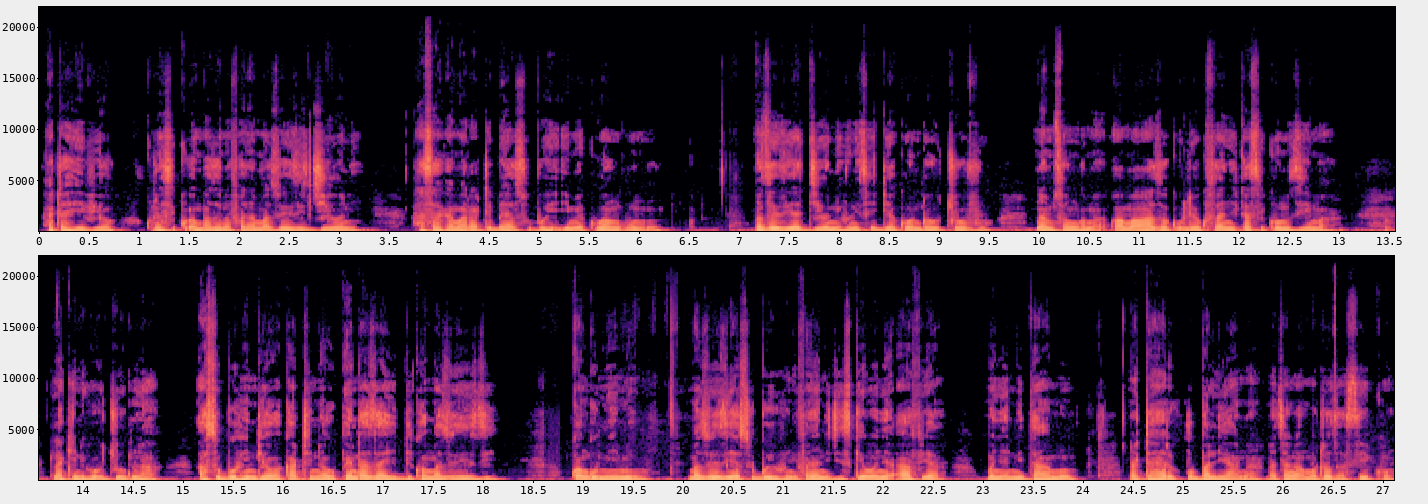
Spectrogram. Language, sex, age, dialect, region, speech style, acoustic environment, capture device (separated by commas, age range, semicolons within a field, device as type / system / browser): Swahili, male, 18-24, Kenya - Mombasa, Kenya, excited, silence, mobile / Linux / Chrome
